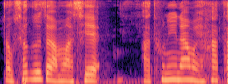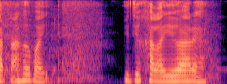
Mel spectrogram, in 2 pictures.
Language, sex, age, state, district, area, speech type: Bodo, female, 60+, Assam, Chirang, rural, spontaneous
